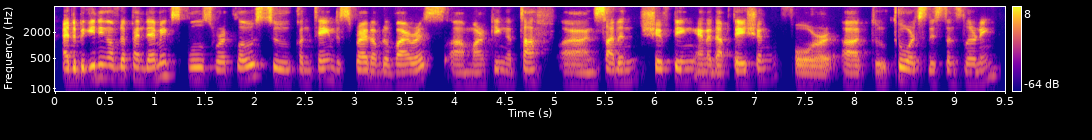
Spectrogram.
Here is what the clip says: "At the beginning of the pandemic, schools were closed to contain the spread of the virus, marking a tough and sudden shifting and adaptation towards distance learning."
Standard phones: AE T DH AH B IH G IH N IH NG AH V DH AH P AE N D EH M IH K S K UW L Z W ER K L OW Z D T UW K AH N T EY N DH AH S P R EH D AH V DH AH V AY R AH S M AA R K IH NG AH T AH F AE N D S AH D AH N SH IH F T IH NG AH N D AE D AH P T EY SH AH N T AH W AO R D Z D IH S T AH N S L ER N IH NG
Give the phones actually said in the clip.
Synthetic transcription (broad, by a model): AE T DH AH B IH G IH N IH NG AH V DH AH P AE N D EH M IH K S K UW L S W ER K L OW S T UW K AH N T EY N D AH S P R EH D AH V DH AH V AY R AH S M AA R K IH NG AH T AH F N S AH D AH N SH IH F T IH NG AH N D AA D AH P T EY SH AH N T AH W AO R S D IH S T AH N S L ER N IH NG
